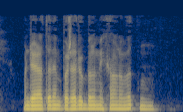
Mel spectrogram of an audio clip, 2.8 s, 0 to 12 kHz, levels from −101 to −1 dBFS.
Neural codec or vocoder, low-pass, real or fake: none; 7.2 kHz; real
